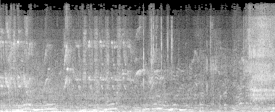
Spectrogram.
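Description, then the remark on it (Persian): Birds chirp and sing continuously in the background, with quick, bright tweets layered over one another, while a low voice murmurs underneath. “اگر این پرنده ها بذارن، صدای خوشی دارن، آدم دلش نمیستشون قطع کنه.”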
